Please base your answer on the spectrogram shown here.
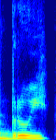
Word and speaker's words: bruit: has been called as bruit. A lot of different pronunciations, not really sure how the correct pronunciation is. My professor said it's a bruit, so I'm going to call it that.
